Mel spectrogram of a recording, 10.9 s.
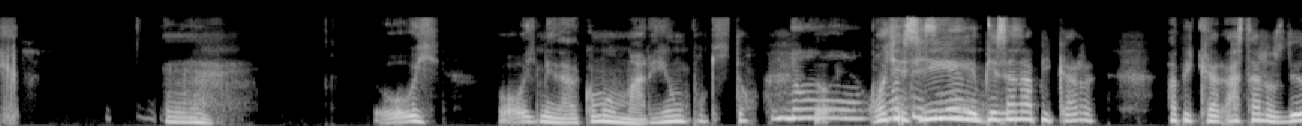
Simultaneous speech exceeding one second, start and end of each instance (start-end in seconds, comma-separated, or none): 6.8-8.6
